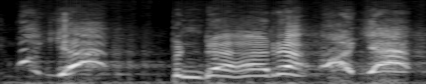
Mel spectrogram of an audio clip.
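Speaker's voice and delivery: high, loud acted amazement; surprised father. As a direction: imitate a dad hearing unexpected news. Father reacts to news of son.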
